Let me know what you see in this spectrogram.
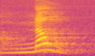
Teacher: Então aqui quando eu falo não, esse O tem som de U, ele é mais fraco e ele se apoia ao A para construir essa sílaba. Por isso, esse O aqui eu vou chamar de semivogal.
